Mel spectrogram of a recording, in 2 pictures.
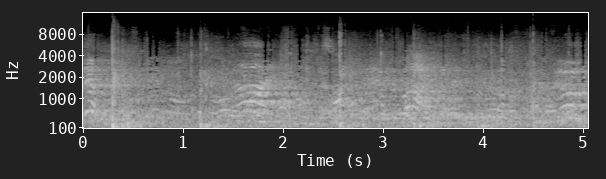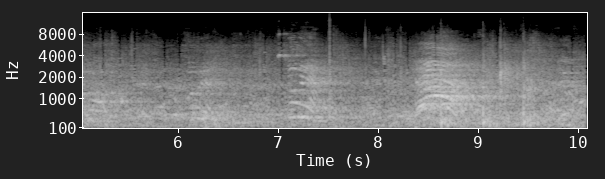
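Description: Indoor futsal being played in a reverberant sports hall: the ball is kicked and bounces on the floor, shoes squeak briefly on the court several times, and players call out.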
